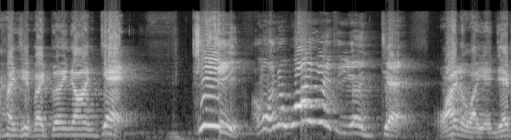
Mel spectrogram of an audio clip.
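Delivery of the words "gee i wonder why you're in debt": high, slow mock wonder; mock innocent wondering, pitched way up; sarcastic gee. Ranting vlogger mocks AT&T's debt with sarcastic wonder.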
